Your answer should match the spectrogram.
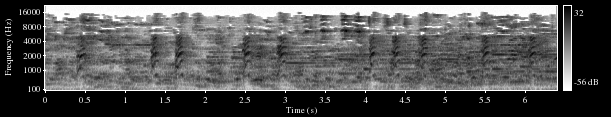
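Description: Dogs barking in short, sharp calls repeated several times, with people talking in the background.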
